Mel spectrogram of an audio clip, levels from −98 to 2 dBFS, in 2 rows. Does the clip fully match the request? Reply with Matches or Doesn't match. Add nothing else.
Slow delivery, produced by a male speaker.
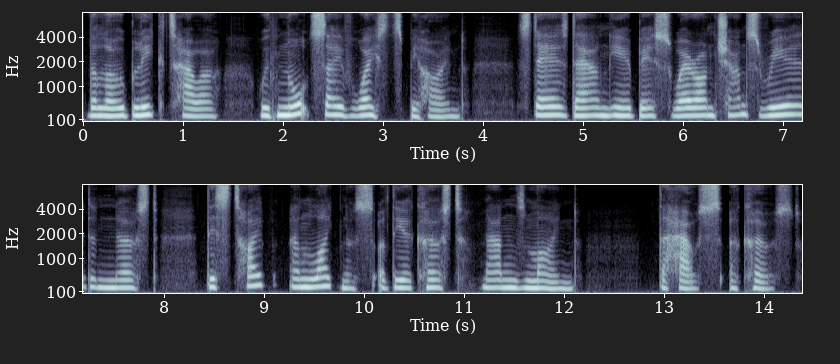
Doesn't match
